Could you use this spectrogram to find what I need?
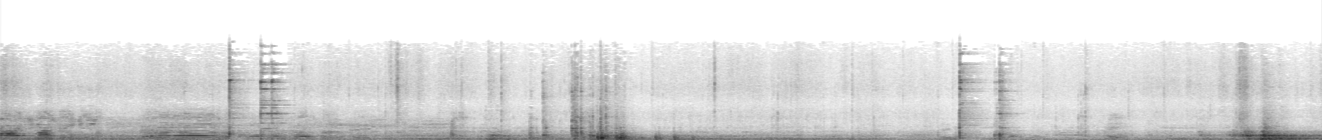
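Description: A train rumbles slowly along the rails.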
